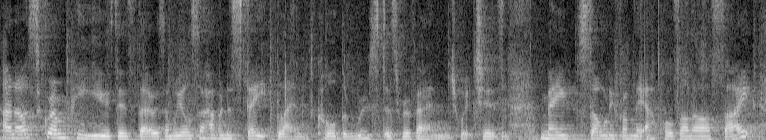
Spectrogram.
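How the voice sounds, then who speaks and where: Fairly even intonation at a moderate pace with a British accent, amid noticeable background noise and audible room echo. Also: woman, fairly low pitch for a woman. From UK. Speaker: cidery owner. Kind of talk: casual interview. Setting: on location at a cidery.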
